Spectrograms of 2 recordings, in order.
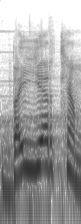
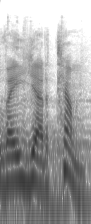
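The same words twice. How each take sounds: First: The word begins with a b sound. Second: The word begins with a v sound. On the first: The speaker calls it wrong. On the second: The speaker calls it right.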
